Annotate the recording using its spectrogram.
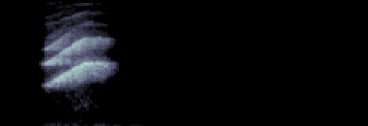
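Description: A short cartoon sound effect: a quick tone sweeping upward in pitch, about half a second long, near the start.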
